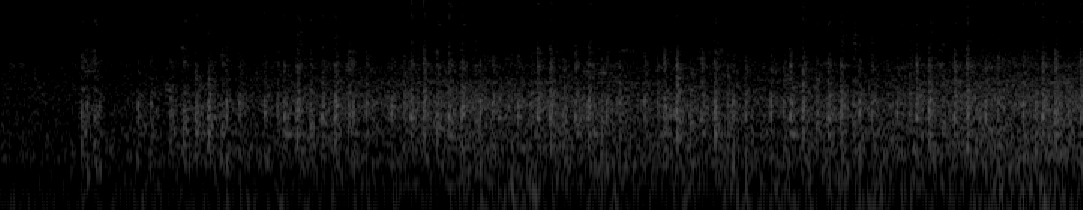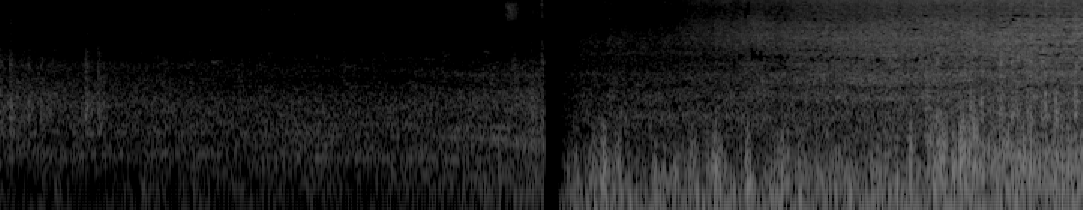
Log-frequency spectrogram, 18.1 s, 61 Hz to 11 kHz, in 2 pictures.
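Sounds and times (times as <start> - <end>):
train wheels clattering over rails: 0.6 - 10.2, 16.5 - 18.0.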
